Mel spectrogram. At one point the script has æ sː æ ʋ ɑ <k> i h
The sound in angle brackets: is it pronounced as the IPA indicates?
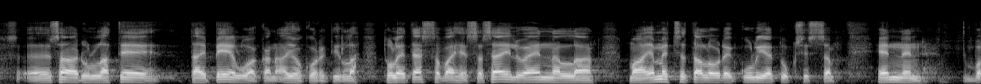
no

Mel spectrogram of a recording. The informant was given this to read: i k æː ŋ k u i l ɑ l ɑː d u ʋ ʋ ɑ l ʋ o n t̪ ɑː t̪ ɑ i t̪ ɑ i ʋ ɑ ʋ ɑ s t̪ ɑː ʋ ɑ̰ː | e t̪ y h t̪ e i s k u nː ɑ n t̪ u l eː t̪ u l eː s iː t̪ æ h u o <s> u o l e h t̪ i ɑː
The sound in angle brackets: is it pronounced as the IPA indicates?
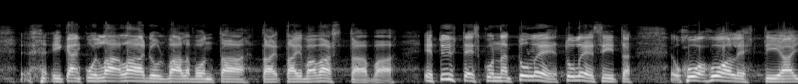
no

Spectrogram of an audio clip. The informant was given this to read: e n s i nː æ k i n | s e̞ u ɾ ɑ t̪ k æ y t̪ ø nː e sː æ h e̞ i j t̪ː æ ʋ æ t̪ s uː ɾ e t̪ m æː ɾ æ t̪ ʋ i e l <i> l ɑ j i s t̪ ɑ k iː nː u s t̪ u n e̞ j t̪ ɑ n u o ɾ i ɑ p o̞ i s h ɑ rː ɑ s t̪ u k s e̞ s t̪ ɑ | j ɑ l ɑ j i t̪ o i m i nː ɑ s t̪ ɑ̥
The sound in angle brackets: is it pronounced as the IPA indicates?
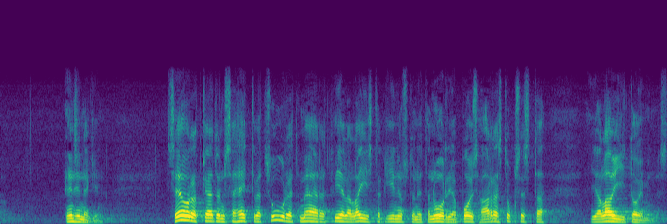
no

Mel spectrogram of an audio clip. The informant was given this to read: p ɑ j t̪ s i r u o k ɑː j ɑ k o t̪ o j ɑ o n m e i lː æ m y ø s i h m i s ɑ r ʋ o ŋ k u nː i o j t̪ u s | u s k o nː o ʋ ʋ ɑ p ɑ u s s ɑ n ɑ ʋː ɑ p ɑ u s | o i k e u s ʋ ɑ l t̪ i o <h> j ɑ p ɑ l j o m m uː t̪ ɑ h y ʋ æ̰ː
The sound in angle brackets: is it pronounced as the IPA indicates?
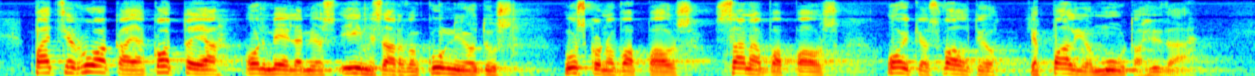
no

